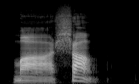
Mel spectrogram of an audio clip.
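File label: "ma3shang4", Chinese; mǎshàng; 马上; すぐさま、ただちに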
